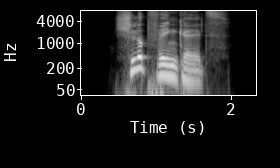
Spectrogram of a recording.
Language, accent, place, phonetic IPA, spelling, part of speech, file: German, Germany, Berlin, [ˈʃlʊp͡fˌvɪŋkl̩s], Schlupfwinkels, noun, De-Schlupfwinkels.ogg
- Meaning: genitive of Schlupfwinkel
